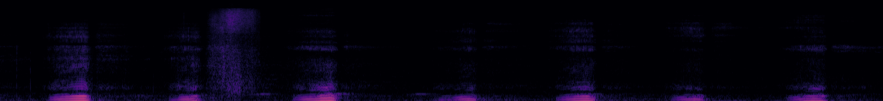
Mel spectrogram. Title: Blue pitbull Jake sleeping and snoring!!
